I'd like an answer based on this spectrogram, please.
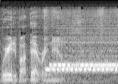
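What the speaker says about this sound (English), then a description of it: "Excuse the phone." A mobile phone rings with a steady electronic tone that starts midway and continues to the end, sounding under and after a man's speech.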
